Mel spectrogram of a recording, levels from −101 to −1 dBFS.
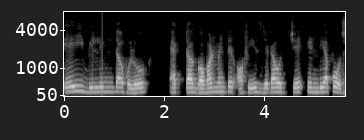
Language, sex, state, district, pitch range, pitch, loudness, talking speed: Bengali, male, West Bengal, North 24 Parganas, 155-165 Hz, 160 Hz, -31 LUFS, 140 wpm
